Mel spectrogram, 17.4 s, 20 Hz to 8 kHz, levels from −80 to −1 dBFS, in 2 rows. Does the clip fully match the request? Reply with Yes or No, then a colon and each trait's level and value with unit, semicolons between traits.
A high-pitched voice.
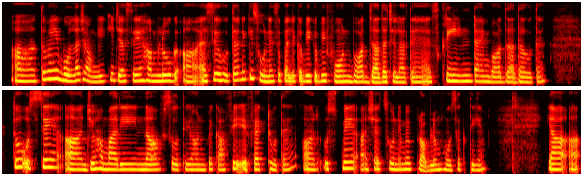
Yes: high, 195 Hz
